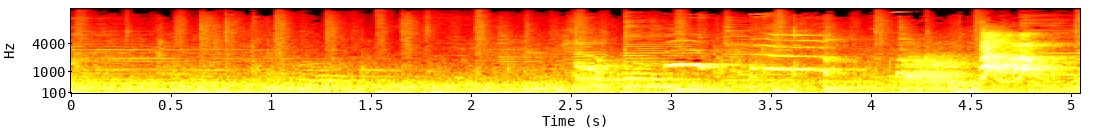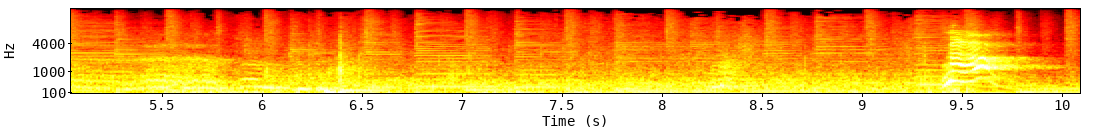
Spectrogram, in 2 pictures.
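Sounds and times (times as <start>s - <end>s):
puppies whining and yipping: 2.4s - 6.0s.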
